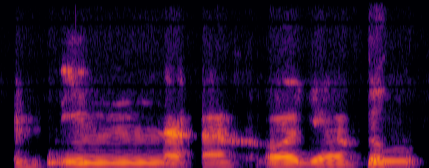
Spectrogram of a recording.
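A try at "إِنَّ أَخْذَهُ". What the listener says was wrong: Kok ada khoknya? Nggak ada khoknya. Khoknya kan sudah disukun. Inna akhdahu. akhdahu. Inna akhdahu, bukan akhdahu. Inna akhdahu, bukan inna akhdahu, bukan. Tadi khoknya sudah disukun. Jadi khoknya sudah disukun. Jadi jangan dikasih harokat fathah lagi.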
